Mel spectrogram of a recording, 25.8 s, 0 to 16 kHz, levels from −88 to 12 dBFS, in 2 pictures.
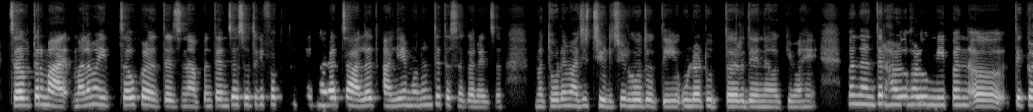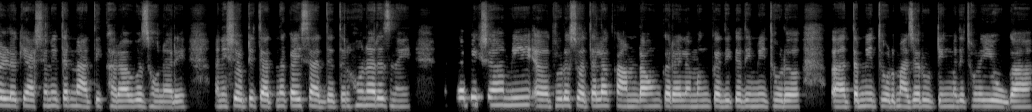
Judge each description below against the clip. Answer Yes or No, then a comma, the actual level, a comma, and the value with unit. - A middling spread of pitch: Yes, average, 3.0 semitones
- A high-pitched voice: Yes, high, 205 Hz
